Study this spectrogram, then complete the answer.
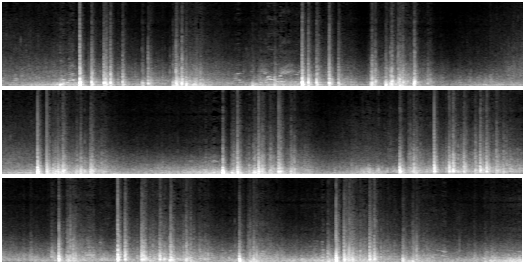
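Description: Fireworks burst with loud bangs and booms.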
